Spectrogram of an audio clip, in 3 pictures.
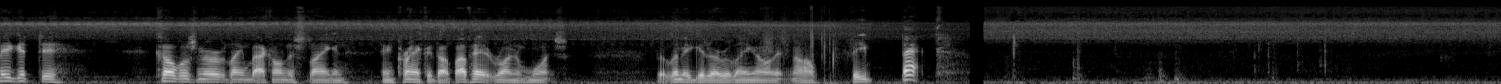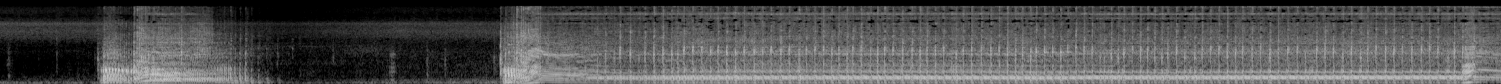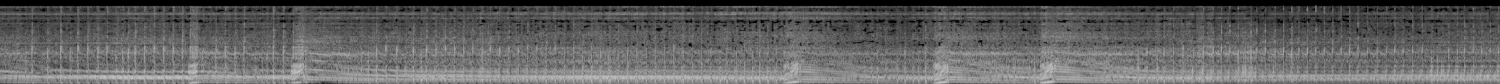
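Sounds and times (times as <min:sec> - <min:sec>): chainsaw revving: 0:16.0 - 0:17.9, 0:20.0 - 0:45.0
chainsaw pull-starting and idling: 0:16.0 - 0:18.0, 0:19.9 - 0:45.0.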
